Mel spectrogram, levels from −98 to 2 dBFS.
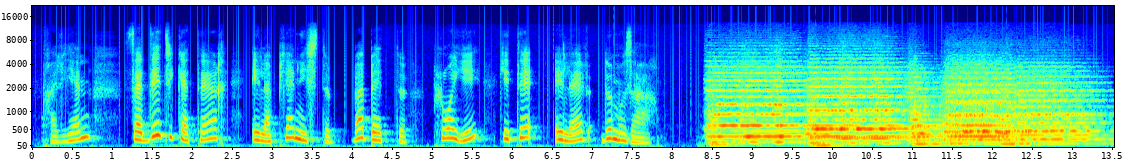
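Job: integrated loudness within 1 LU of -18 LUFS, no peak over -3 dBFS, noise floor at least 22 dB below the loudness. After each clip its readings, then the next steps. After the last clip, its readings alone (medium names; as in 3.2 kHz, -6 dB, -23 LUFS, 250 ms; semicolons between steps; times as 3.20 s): tick rate 20 per s; loudness -23.5 LUFS; peak level -5.5 dBFS; loudness target -18.0 LUFS
-> de-click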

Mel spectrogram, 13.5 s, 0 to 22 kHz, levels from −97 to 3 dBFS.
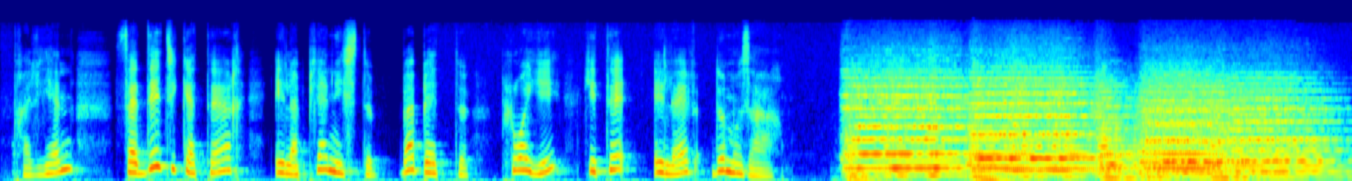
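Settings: tick rate 0 per s; loudness -23.5 LUFS; peak level -5.5 dBFS; loudness target -18.0 LUFS
-> trim +5.5 dB; peak limiter -3 dBFS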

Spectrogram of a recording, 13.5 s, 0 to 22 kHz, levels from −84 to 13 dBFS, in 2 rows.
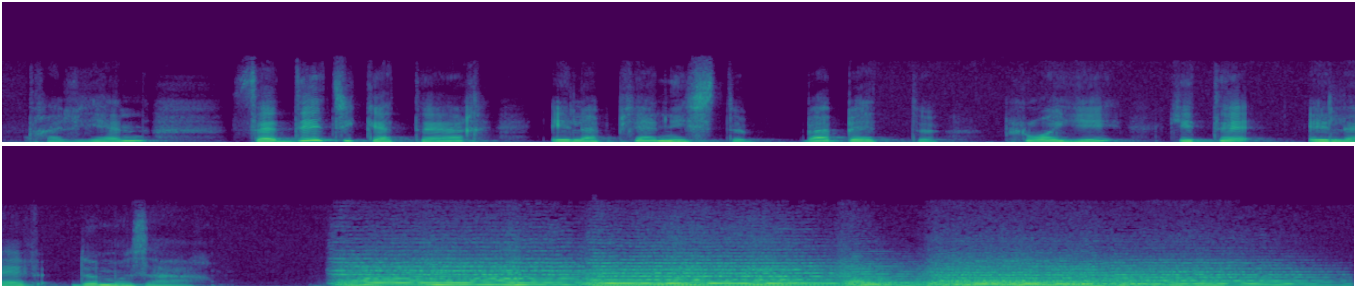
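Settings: loudness -18.0 LUFS; peak level -3.0 dBFS; noise floor -59 dBFS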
